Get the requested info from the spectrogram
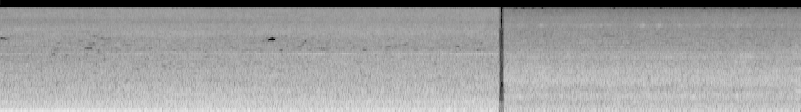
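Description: Combine harvester's engine running steadily while its unloading auger empties rice grain into a truck bed, a constant low hum with a mechanical wash over it. About five seconds in the sound changes abruptly to a thinner, noisier mix of the same machinery.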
